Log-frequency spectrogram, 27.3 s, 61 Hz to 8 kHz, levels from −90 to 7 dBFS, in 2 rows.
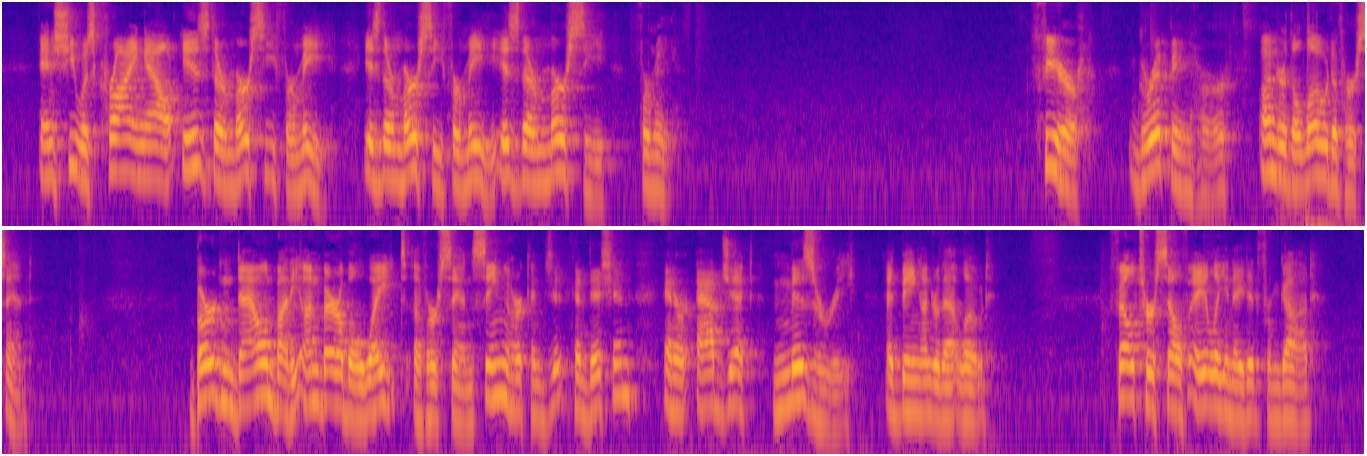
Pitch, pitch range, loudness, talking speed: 175 Hz, 150-200 Hz, -19 LUFS, 125 wpm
